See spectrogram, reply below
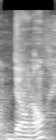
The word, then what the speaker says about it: Domhnall: Domhnall, yeah.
